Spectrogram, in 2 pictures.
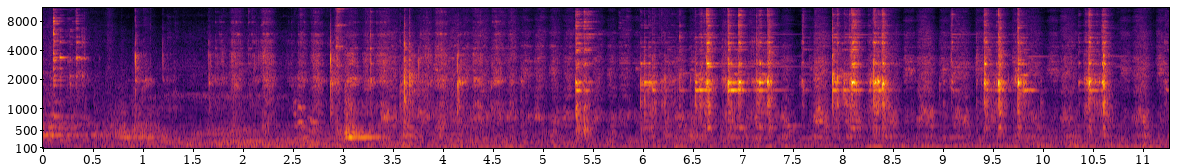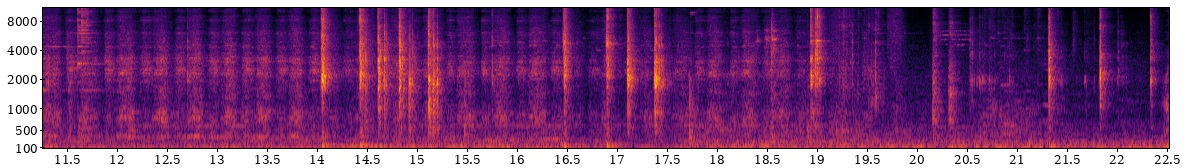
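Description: Sheet-steel brick molds being handled and fitted together, giving irregular sharp metallic clanks and clinks, in clusters throughout.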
